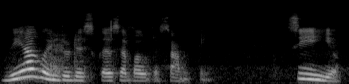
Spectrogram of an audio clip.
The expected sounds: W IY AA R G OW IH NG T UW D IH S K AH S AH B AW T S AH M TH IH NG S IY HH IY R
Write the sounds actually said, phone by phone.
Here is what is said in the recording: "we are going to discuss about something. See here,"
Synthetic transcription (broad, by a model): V IY AA R G OW IH NG T UW D IH S K AH S AH B AW T S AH M T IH NG S IY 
